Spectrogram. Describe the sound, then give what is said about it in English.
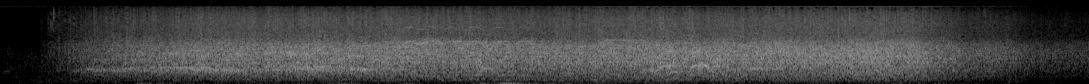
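Sustained audience applause, a dense wash of clapping that swells in quickly, holds steady for several seconds at full strength, then tapers off near the end. “Yeah, well-deserved applause there.”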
